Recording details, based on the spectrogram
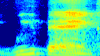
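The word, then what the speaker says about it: WBENC: WBEC Pacific is that's the Women's Business Enterprise Council, and they have a WeBank certification, is how you pronounce that.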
